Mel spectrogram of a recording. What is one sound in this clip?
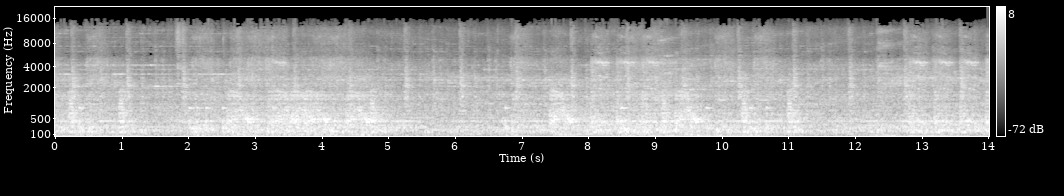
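Video game music plays loudly from a television.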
